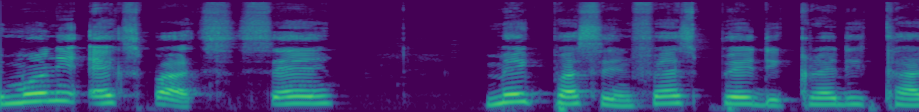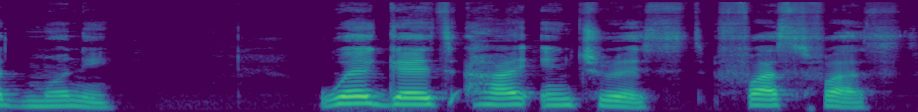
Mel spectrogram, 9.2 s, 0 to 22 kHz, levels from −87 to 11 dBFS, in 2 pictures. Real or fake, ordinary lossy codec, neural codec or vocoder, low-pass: real; none; none; none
